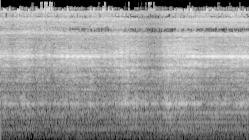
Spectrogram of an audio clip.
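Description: A woodturning tool scrapes and cuts at a small wooden scoop spinning on a lathe, a close, steady rasping hiss that swells and eases in strokes with no talk.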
